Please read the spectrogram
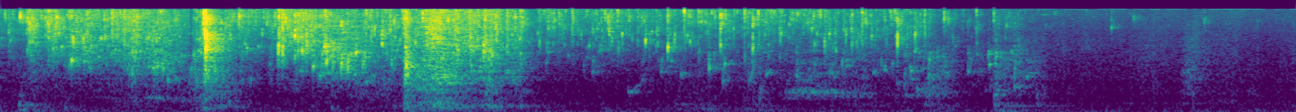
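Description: Water running and splashing, as from a tap into a basin, loudest in the first half and then dying away, with a sharp knock about a second in and another a second later.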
